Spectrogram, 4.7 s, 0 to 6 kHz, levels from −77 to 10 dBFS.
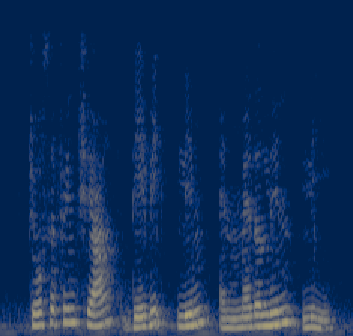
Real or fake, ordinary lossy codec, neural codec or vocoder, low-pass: real; AAC, 48 kbps; none; 5.4 kHz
